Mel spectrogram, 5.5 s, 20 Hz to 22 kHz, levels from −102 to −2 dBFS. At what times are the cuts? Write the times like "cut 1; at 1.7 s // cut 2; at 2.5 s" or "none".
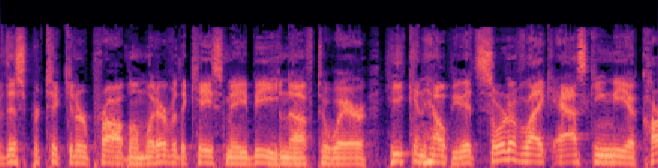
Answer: cut 1; at 2.3 s // cut 2; at 3.1 s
